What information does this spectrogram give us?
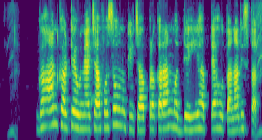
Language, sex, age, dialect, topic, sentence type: Marathi, female, 18-24, Standard Marathi, banking, statement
